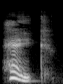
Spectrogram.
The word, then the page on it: hake: British English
